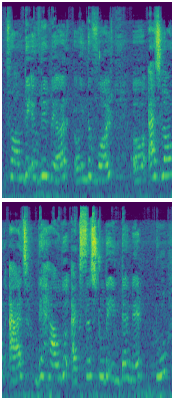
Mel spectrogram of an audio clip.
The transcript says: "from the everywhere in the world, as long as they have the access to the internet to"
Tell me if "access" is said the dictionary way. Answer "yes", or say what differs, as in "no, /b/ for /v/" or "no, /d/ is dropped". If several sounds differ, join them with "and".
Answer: yes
